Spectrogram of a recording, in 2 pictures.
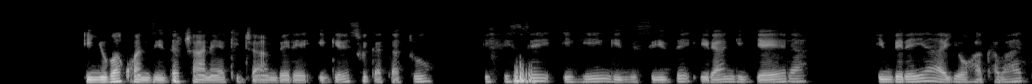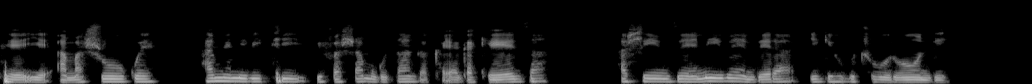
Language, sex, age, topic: Rundi, male, 25-35, education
